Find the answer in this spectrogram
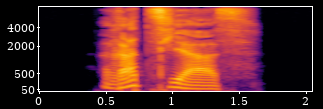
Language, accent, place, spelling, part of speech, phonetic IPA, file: German, Germany, Berlin, Razzias, noun, [ˈʁat͡si̯as], De-Razzias.ogg
- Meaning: plural of Razzia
